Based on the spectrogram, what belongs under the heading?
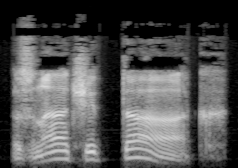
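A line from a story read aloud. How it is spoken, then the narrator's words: Meaningful drawl. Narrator (Russian): многозначительно протянул дворник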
